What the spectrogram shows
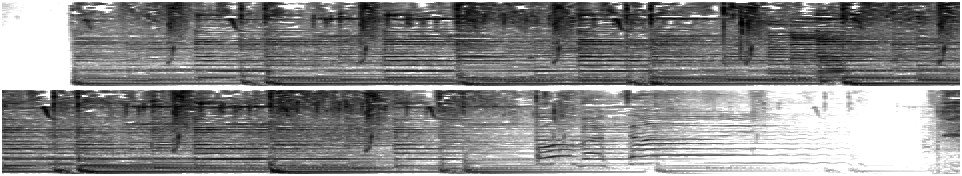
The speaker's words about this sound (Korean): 그 인트로에 물방울 소리가 난다고 네. 그게 뭔가 비 오는 날을 연상하게 했다고 이렇게 네. 말씀하셨는데 약간 그 아기들이 물총 갖고 막 노는 그런 느낌이라고 해야 될까? 막그 네. 그 웅덩이 같은 거에 첨벙첨벙 음. 장화 신고 노는 것 같은 맞아요. 그런 느낌이 드네요.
